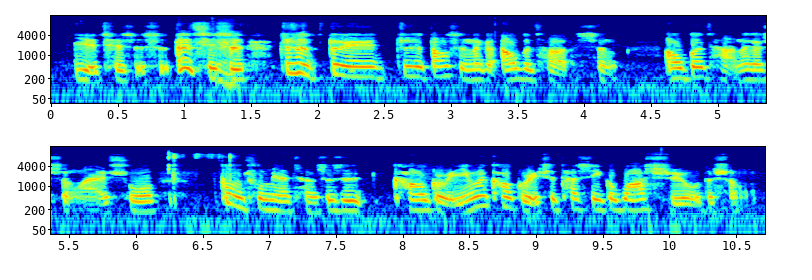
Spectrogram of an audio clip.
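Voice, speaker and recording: The woman talks fairly quickly, her words set against noticeable background noise. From Guangdong (Foshan). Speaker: podcast co-host. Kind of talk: casual chat.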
